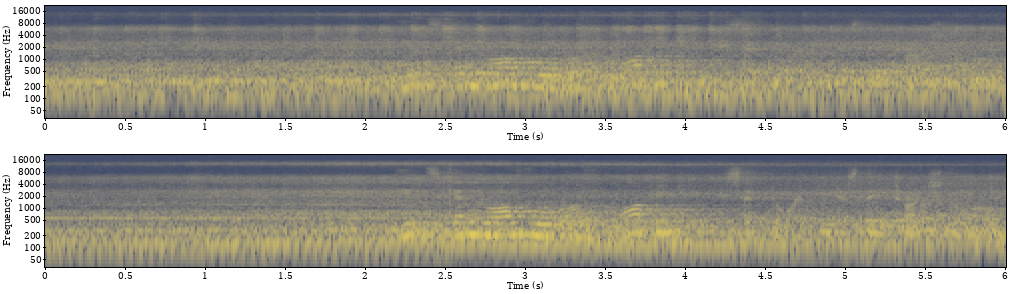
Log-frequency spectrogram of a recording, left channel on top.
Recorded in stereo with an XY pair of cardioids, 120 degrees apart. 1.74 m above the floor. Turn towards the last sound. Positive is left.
turn(degrees=-50)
